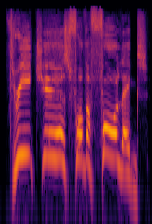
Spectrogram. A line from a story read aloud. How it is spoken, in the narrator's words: cried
